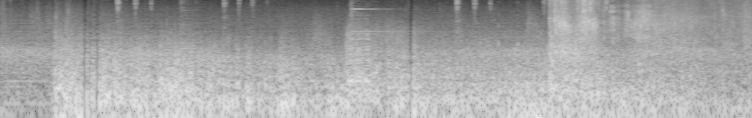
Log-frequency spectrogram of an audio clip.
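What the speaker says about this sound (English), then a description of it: "Lightning struck the Kimfuel room." A lightning strike in the video game RimWorld lands as a deep thunderous rumble, with a sharp crack and a brighter burst of rolling noise near the end, with no talking.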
